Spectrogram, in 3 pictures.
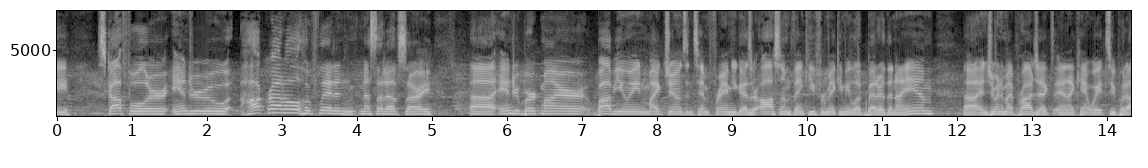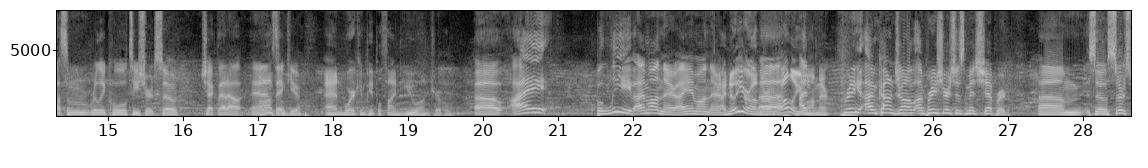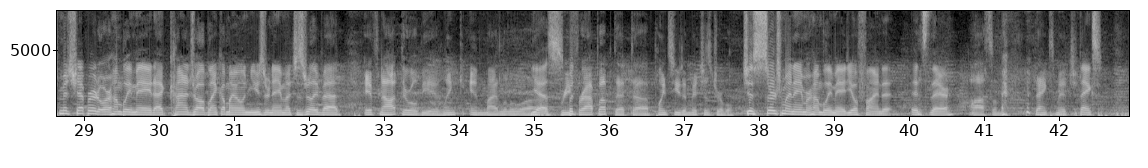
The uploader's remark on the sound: Live from WMC. At the Dribbble Meetup. This special bonus episode was recorded live at the Dribble Meetup during Weapons of Mass Creation.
